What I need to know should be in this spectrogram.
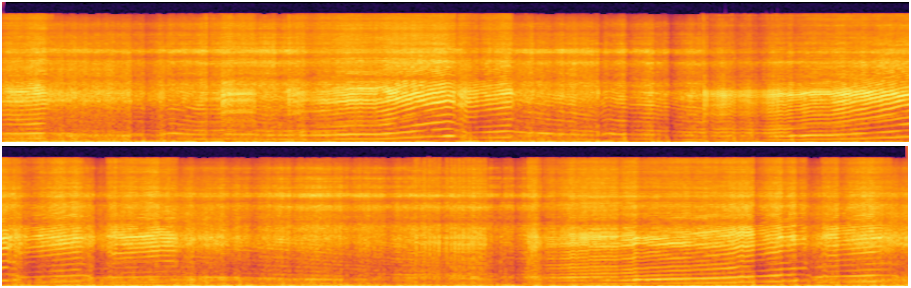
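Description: Wind rushes past the microphone.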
